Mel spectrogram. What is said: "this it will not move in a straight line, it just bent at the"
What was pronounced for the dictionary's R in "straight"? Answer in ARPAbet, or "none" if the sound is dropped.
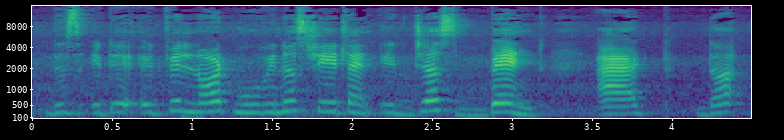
none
